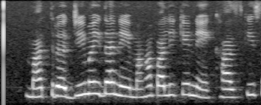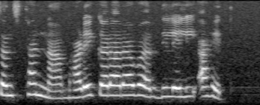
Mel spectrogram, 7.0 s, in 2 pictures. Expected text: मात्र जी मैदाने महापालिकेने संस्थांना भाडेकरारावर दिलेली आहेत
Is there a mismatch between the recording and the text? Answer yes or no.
yes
